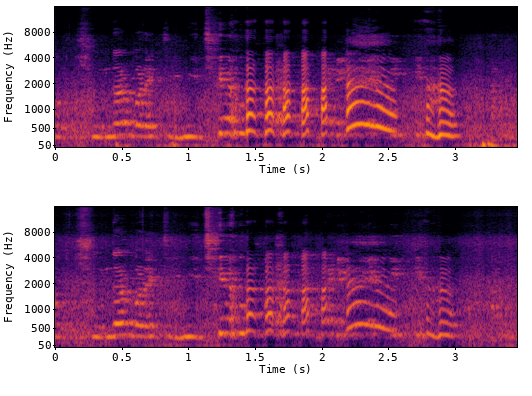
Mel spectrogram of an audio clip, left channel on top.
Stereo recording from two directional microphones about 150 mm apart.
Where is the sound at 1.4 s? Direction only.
90° left.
